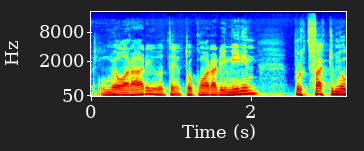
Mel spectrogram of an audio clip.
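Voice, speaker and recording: The recording is very clean with a silent background. A man speaks at a medium pitch with a dark, mellow tone and fairly even intonation. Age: 60s. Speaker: finance professor and markets expert. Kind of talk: podcast interview. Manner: hesitant, many fillers.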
